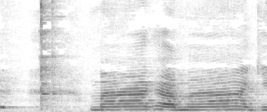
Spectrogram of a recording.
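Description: Metal cutlery clinks twice against a china plate in the first half-second. Then a woman's voice calls out, long and drawn out.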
